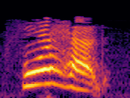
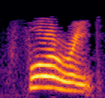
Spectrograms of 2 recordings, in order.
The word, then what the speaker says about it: forehead: forehead，大家注意这个词有两个读音，一个是 forehead，一个是 forehead，两个读音都对。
